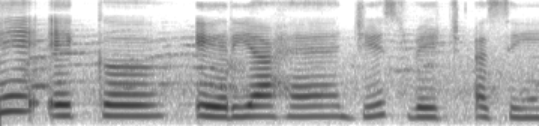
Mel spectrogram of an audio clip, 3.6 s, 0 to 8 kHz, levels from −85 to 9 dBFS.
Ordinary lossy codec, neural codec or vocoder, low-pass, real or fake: none; none; none; real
